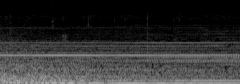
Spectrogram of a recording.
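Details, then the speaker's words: 2016 Frigidaire 5,000 BTU window AC, mechanical controls, coil sweating: low smooth steady hum with no clatter or rattle; compressor very quiet, normal operation. "So yeah, this one does a very good job, and as you can hear, the compressor on this thing is like silent."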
